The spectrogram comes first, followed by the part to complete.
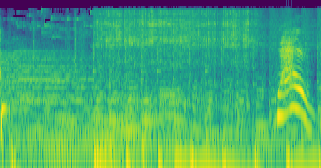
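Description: Cartoon background music with a sparkling, shimmering magic sound effect and an even beat. Near the end a girl's voice gives one rising-and-falling 'ooh' of amazement.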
